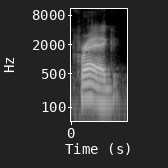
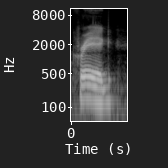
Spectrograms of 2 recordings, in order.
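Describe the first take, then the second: First: The vowel sounds like the one in 'bag'. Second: The vowel sounds like the one in 'day'. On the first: The speaker calls it right. "Notice I'm enunciating Krag" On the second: The speaker calls it wrong. "so many people call it Craig like a man's name, but it's not Craig"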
